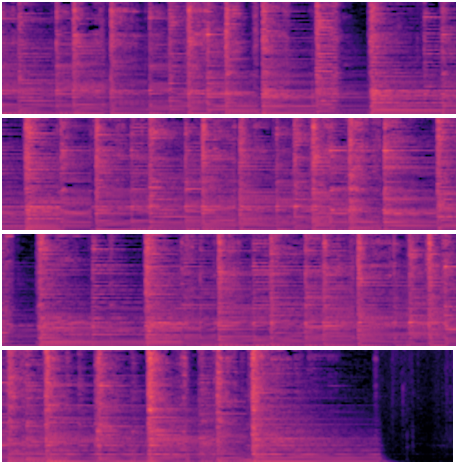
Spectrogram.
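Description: Maton Messiah twelve-string acoustic guitar, tuned down to E-flat, playing a busy passage of picked single notes mixed with strummed chords. It stops near the end.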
